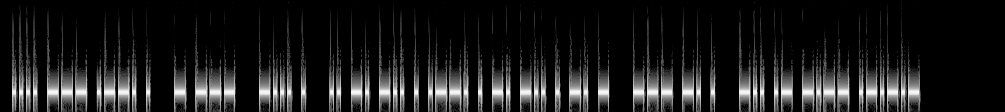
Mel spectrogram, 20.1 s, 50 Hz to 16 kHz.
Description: Morse code, heard as a keyed tone, about 17 wpm, 700 Hz. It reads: HOPE TO BE INDEPENDENT ONE DAY.
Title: Sentences from Top 1000 Words - Review Part 6 - 17wpm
